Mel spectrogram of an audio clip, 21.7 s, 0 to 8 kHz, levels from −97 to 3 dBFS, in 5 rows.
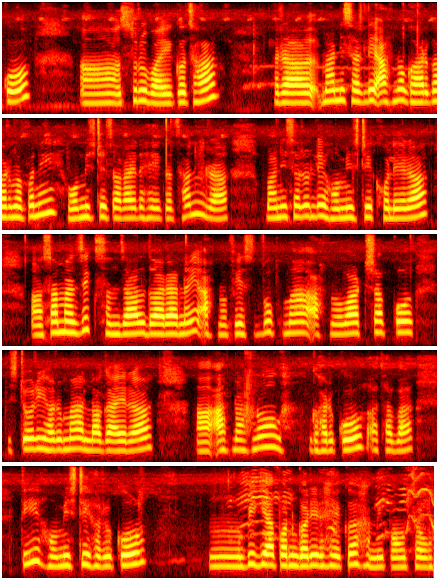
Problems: constant background noise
